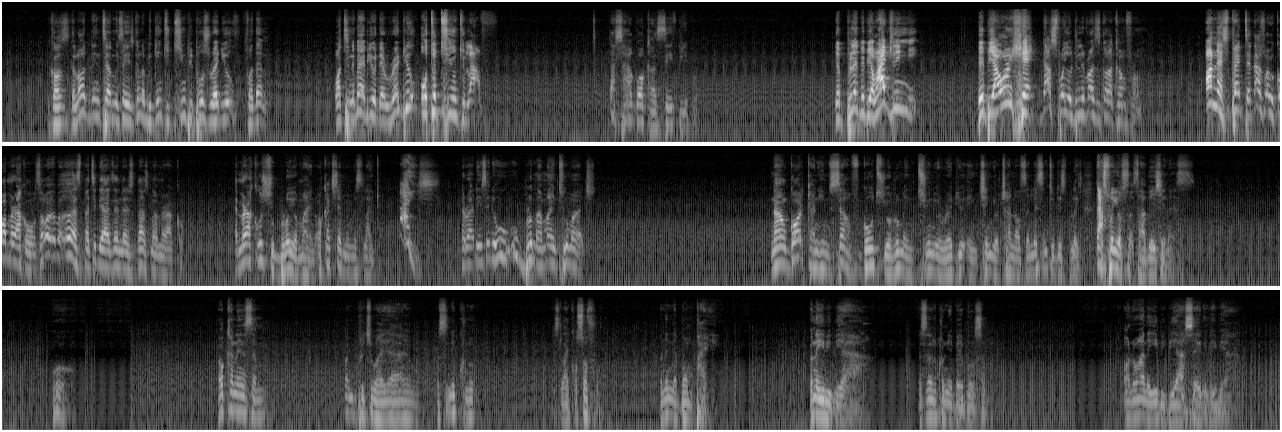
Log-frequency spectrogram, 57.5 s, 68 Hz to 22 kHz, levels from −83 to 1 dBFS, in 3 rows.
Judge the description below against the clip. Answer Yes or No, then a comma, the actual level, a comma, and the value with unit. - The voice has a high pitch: No, low, 115 Hz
